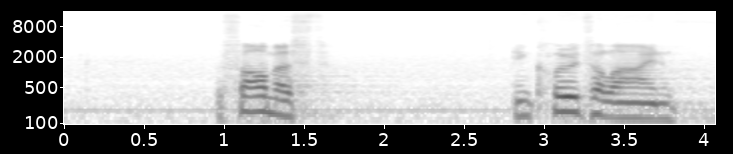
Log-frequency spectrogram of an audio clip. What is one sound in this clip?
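A man speaks calmly through a microphone, with short pauses.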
